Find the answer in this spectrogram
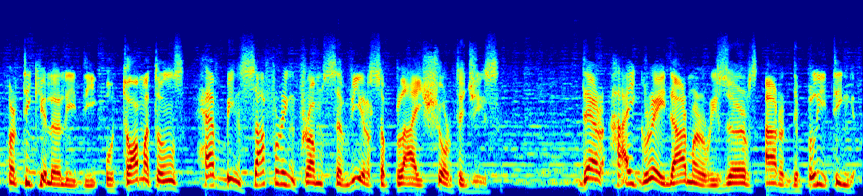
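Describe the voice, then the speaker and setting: A man's voice: mid-range voice, fairly bright tone. A man playing an earnest military intelligence analyst, giving formal, emphatic reports in a scripted sci-fi war bulletin. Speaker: field intelligence correspondent. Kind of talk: scripted wartime news report role-play. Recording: muffled radio-like sound, faint music.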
